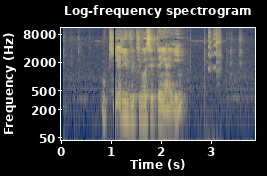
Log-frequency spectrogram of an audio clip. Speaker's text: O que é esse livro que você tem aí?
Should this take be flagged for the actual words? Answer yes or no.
yes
